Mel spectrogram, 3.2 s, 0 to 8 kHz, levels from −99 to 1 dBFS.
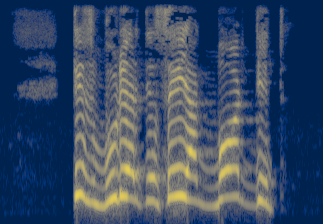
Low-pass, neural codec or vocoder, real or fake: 7.2 kHz; none; real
